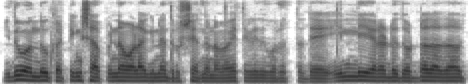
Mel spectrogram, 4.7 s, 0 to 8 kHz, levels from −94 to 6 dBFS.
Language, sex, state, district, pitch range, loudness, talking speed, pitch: Kannada, male, Karnataka, Koppal, 115-130 Hz, -17 LUFS, 165 wpm, 125 Hz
